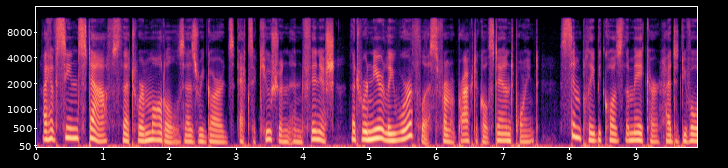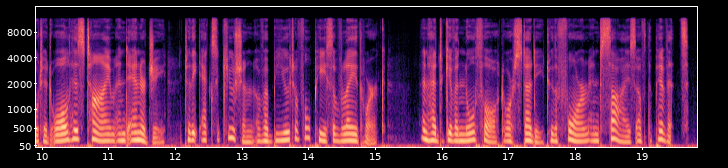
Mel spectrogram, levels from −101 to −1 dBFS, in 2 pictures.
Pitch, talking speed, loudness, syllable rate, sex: 175 Hz, 170 wpm, -18 LUFS, 4.8 syllables/s, female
